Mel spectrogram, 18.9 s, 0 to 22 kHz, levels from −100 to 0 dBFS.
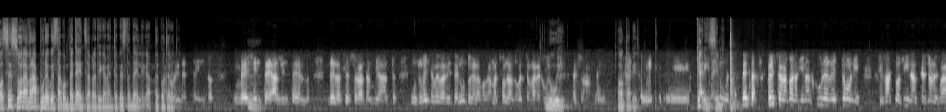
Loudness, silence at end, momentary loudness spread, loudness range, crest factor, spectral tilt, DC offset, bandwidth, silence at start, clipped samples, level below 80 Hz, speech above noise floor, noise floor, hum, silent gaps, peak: -30 LUFS; 0 s; 17 LU; 8 LU; 24 dB; -5 dB/octave; under 0.1%; 12 kHz; 0 s; under 0.1%; -56 dBFS; 22 dB; -52 dBFS; none; none; -6 dBFS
